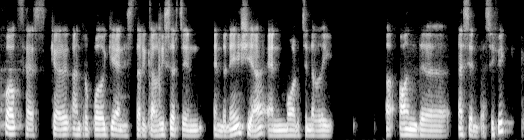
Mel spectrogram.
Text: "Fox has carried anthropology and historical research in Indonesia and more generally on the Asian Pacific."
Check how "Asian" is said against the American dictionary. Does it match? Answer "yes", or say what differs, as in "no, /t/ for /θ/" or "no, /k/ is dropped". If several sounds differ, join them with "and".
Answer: no, /s/ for /ʒ/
